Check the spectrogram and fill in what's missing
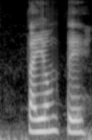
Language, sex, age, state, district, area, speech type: Santali, female, 18-30, West Bengal, Jhargram, rural, read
